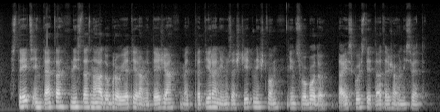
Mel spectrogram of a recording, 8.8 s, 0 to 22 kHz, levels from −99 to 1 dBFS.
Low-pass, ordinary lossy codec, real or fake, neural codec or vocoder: 19.8 kHz; none; real; none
